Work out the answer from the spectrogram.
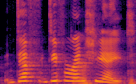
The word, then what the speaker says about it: differentiate: Differentiate. It's TIATE. Differentiate. You still said it wrong.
